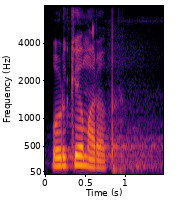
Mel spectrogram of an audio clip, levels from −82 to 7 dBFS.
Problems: background sounds at intervals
